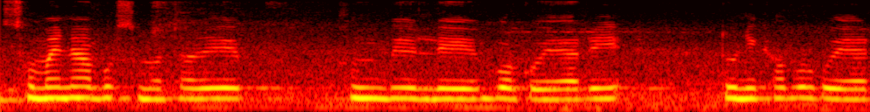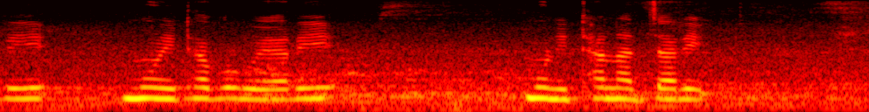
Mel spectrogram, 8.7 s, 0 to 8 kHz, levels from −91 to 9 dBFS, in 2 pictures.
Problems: constant background noise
